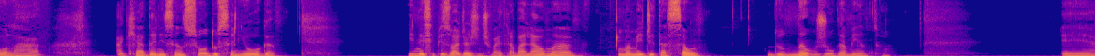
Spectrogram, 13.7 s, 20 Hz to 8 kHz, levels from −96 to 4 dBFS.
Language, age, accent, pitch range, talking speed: Portuguese, 40-59, Brazilian, 120-175 Hz, 95 wpm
